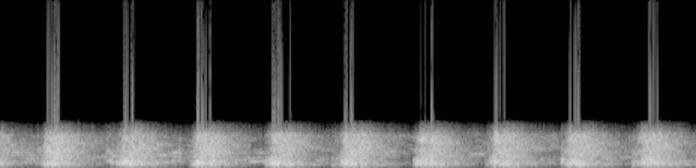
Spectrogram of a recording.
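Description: Marching drums of a banda de guerra beating a steady march cadence, about two strokes a second, each hit with a snare rattle.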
